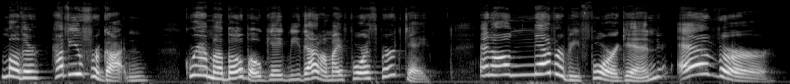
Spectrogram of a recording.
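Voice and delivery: put-on high, melodramatic little-boy protest; hammed-up wounded child; dramatic. A narrator's reading. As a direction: lay on the guilt, pitched high. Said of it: "Don't be so dramatic".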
